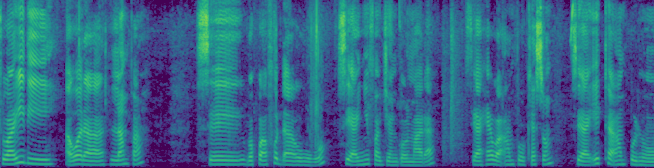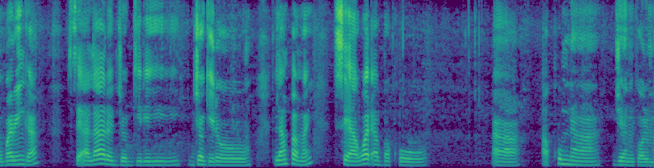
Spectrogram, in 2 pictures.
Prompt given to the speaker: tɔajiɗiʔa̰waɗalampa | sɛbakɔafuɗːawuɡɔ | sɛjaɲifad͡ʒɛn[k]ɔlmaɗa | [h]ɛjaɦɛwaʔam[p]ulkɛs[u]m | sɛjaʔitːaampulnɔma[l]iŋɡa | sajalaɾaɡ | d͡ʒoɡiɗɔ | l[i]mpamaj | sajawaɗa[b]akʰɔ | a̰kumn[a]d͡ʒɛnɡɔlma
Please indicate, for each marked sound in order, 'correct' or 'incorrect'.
incorrect, incorrect, correct, incorrect, incorrect, incorrect, correct, correct

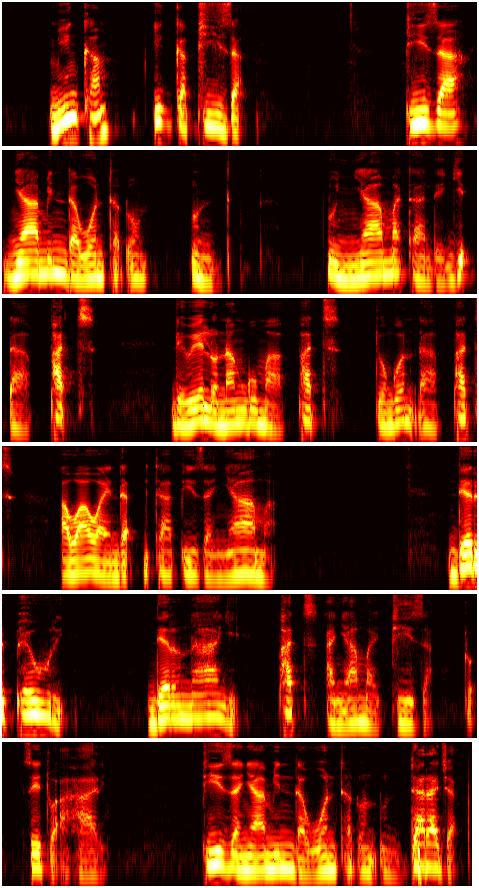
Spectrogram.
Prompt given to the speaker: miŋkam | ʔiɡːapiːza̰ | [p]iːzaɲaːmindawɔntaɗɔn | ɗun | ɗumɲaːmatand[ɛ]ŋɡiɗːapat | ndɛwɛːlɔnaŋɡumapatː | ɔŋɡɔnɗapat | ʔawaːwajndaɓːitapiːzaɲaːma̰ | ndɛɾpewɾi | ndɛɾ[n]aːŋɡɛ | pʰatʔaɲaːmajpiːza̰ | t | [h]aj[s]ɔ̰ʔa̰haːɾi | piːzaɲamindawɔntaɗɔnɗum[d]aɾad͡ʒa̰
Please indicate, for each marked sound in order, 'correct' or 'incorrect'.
correct, correct, correct, incorrect, incorrect, correct

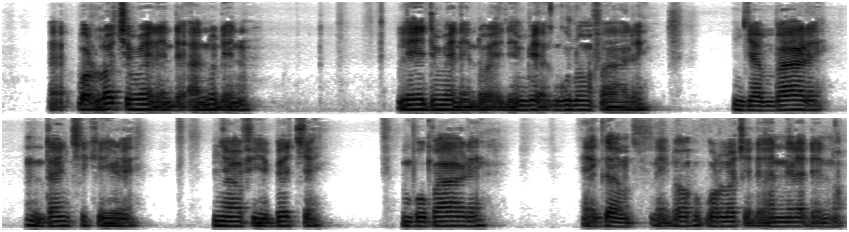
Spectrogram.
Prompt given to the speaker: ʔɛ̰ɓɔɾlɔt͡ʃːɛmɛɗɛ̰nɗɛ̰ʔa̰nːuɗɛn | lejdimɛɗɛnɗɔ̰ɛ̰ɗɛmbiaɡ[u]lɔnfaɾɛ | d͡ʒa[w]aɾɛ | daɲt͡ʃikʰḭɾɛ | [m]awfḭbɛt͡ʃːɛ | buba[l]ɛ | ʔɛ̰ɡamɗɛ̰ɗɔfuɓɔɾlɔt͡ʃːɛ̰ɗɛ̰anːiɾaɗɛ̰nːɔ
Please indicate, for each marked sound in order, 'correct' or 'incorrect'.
correct, incorrect, incorrect, incorrect

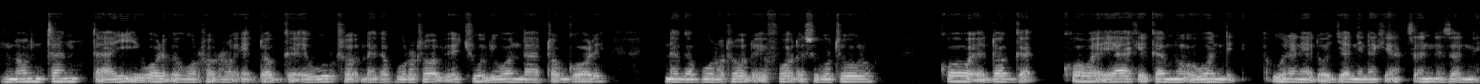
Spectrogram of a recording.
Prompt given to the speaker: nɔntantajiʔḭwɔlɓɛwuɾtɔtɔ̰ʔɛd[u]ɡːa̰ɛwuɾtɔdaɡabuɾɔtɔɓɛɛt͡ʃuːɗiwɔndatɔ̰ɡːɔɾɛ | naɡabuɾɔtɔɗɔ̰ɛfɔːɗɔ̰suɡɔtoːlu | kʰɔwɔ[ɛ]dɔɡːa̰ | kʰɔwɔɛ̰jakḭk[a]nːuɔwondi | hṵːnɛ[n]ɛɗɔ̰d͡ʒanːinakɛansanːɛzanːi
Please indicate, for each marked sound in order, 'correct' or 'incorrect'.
incorrect, correct, correct, correct

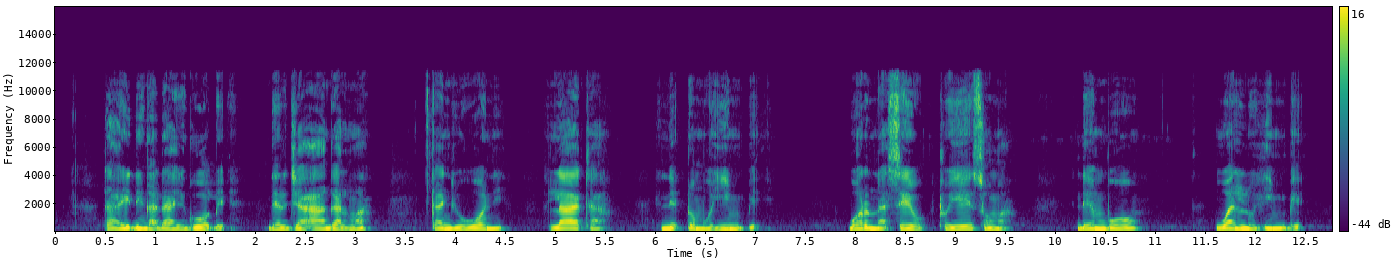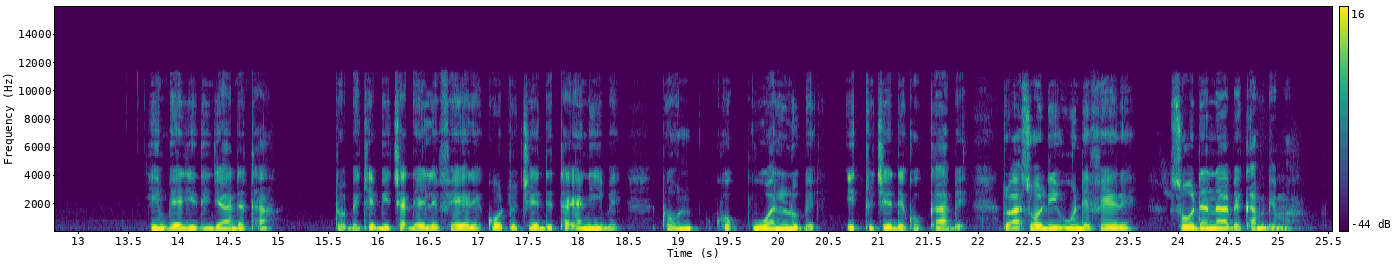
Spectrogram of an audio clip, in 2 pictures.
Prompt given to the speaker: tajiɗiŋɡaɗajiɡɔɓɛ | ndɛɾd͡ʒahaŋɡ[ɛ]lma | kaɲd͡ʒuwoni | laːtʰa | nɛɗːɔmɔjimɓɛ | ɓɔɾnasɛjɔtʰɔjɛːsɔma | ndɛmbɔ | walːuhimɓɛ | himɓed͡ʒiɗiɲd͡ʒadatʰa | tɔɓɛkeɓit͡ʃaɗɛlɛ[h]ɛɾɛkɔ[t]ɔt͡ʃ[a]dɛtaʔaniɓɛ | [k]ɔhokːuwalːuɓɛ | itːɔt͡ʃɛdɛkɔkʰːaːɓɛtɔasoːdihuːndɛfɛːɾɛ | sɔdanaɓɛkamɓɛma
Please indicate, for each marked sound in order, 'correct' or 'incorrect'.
incorrect, incorrect, correct, incorrect, incorrect

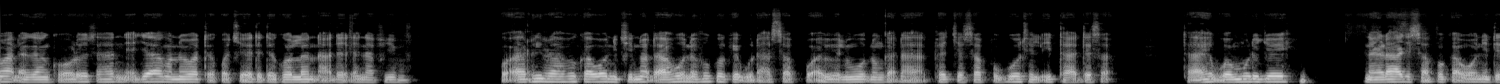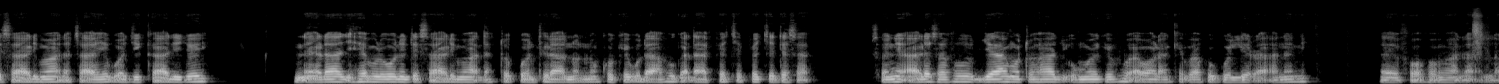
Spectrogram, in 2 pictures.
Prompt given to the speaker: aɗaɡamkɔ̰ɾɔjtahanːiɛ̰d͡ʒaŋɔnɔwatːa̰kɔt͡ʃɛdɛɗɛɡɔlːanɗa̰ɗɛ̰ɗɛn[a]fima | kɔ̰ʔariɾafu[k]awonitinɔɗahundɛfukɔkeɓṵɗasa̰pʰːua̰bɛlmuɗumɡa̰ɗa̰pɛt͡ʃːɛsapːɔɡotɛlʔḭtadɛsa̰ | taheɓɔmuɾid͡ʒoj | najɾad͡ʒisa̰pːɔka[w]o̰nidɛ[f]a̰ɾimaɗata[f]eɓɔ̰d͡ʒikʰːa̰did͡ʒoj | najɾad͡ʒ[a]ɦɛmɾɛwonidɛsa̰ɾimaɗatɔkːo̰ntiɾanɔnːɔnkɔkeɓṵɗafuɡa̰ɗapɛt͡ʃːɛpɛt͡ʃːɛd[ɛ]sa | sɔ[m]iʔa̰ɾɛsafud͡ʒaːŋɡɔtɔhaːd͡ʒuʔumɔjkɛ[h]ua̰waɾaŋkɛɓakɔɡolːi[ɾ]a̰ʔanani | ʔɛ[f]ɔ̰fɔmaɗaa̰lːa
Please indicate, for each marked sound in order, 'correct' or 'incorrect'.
correct, correct, correct, incorrect, incorrect, incorrect, correct, incorrect, incorrect, correct, correct

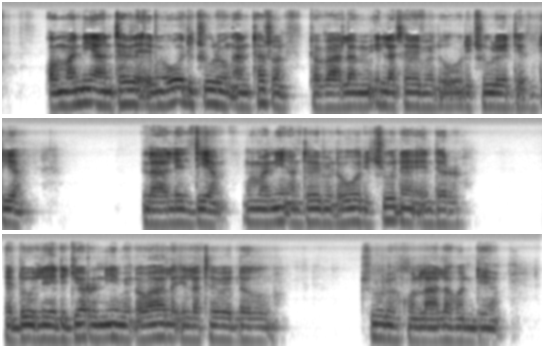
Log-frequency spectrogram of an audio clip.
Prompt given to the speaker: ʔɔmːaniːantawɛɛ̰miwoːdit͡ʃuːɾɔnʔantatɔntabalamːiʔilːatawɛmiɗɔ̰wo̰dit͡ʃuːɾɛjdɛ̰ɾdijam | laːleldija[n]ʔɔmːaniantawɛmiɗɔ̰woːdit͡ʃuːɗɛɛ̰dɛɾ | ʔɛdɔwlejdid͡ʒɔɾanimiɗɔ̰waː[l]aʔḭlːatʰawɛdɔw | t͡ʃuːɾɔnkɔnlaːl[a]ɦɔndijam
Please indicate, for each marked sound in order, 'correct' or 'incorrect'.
incorrect, correct, correct

